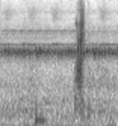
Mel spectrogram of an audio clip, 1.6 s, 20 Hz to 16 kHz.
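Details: At Aritar, East Sikkim, about 4,600 ft, in the evening before rain at the onset of the monsoon, a small insect gives a steady, high, unbroken buzzing trill that carries on continuously.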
